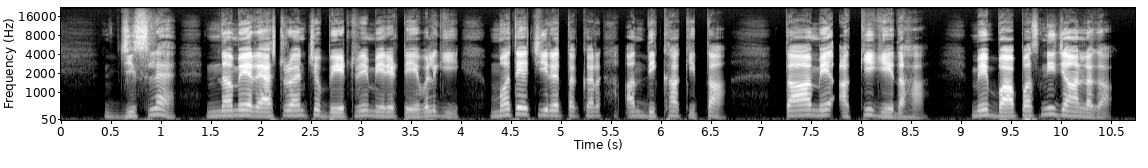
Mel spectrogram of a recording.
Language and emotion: Dogri, disgusted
